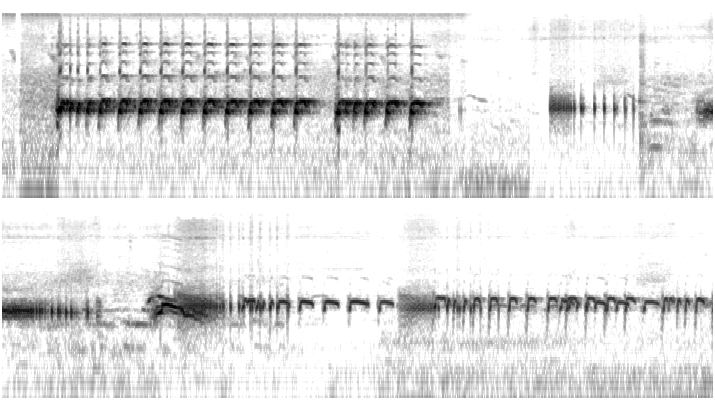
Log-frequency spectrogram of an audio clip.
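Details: Local zebra dove song meant as a lure for other birds: long bouts of rhythmic coos, first steady and evenly paced, later broken into sliding and hooked notes, with short pauses between phrases.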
